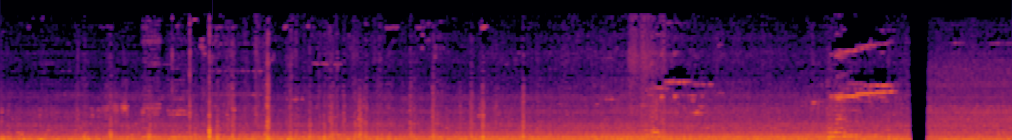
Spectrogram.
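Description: Passenger train running, heard from an open coach doorway: a steady rumble with sharp clicks from the wheels over rail joints, and brief high squeals from the wheels between about six and eight and a half seconds in. The sound cuts out for an instant near the end.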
